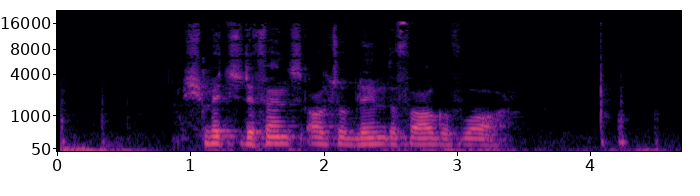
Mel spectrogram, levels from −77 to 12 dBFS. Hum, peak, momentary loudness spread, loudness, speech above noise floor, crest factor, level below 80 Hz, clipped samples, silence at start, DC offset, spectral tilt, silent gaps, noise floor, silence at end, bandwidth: none; -12 dBFS; 20 LU; -29 LUFS; 33 dB; 20 dB; -52 dBFS; under 0.1%; 0.05 s; under 0.1%; -5.5 dB/octave; none; -61 dBFS; 0.15 s; 16.5 kHz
